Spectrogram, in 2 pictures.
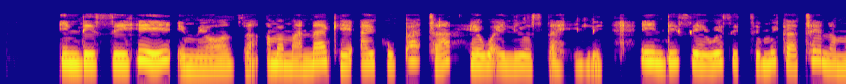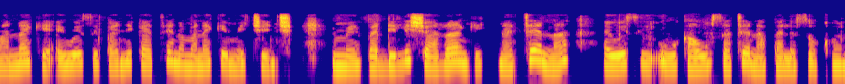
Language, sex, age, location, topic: Swahili, male, 36-49, Nakuru, agriculture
